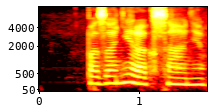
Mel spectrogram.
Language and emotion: Russian, neutral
